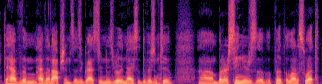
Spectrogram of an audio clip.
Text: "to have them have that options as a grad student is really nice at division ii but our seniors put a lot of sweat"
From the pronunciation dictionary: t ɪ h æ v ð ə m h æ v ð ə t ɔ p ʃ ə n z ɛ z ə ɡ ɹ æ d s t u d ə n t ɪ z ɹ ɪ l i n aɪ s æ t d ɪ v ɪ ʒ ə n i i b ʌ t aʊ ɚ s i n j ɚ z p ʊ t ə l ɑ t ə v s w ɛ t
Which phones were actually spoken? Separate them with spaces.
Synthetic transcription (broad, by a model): t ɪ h v ð ə m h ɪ v ð ə t ɔ p ʃ ə n z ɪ z ə ɡ ɹ æ d s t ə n ɪ z ɹ ɪ l i n aɪ s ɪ d ɪ v ɪ ʒ ə n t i b ʌ t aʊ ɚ s i n j ɚ z p ʊ t ə l ɑ t ə v s w ɛ t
